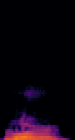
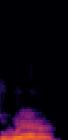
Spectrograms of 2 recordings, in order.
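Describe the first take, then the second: First: The vowel sounds like the one in her. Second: The vowel sounds like the one in air. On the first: The speaker calls it right. "It is were" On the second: The speaker calls it wrong. "we are not supposed to pronounce where"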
